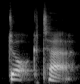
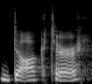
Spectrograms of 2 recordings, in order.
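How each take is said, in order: First: The final R is dropped, ending in a schwa. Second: The final R is clearly pronounced at the end. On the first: "in the U K with a non-rhotic accent speaker will be" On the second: "in the U S, where they use more rhotic accents"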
